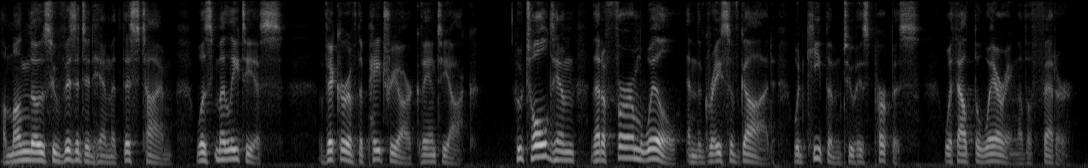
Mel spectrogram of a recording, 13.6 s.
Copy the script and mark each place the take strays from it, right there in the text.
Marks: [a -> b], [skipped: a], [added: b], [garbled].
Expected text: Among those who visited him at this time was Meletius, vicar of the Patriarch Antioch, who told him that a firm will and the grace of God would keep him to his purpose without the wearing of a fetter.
Among those who visited him at this time was Meletius, vicar of the Patriarch Antioch, who told him that a firm will and the grace of God would keep him to his purpose without the wearing of a fetter.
